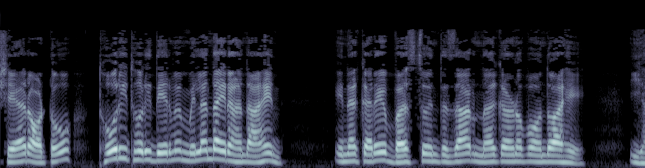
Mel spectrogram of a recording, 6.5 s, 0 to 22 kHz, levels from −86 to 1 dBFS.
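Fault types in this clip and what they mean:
MP3 compression: The speech has nothing above 10.5 kHz and plainly audible coding damage throughout. Likely MP3 encoding starved of bits, fitting about 40 kbps.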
